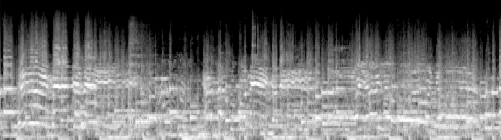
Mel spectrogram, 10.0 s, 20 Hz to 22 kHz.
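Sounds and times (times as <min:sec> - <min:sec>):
pulsing bass line: 0:00.0 - 0:10.0
wavering melody: 0:00.0 - 0:10.0.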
